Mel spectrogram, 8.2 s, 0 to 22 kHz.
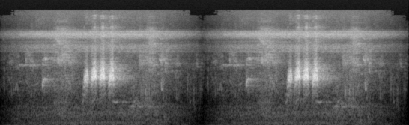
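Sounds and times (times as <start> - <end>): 
Querula purpurata calling in the Eastern Lowlands of South America: 0.6 - 3.4, 4.4 - 7.6.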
